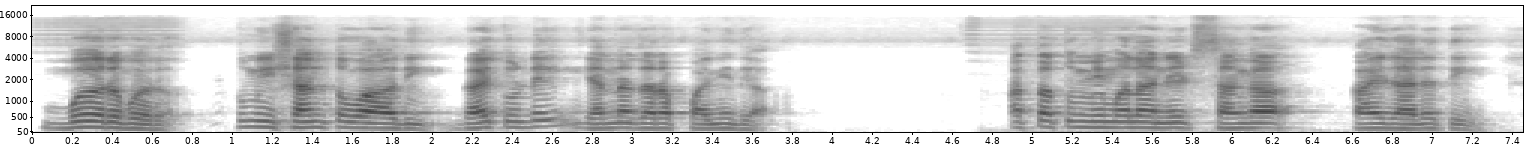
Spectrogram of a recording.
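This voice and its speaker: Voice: mid-range voice, fairly even intonation, moderate pace, a little mellow, dull audio, close to an everyday voice. The narrator reading as a firm woman collector. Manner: firm, commanding. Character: firm female district collector.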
